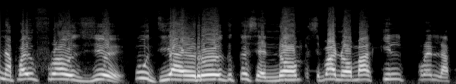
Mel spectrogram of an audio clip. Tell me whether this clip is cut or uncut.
cut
